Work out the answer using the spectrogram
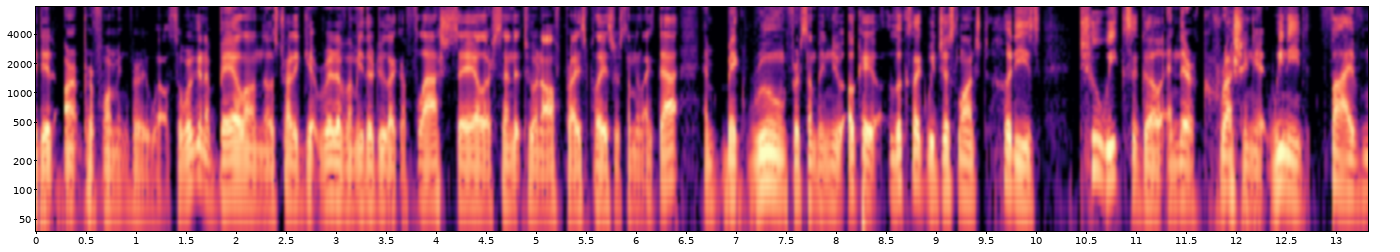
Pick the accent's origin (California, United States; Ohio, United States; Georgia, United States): Ohio, United States; Akron; moved away as an adult; now in Los Angeles, United States; where I grew up in Ohio, you don't have access to anything cool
